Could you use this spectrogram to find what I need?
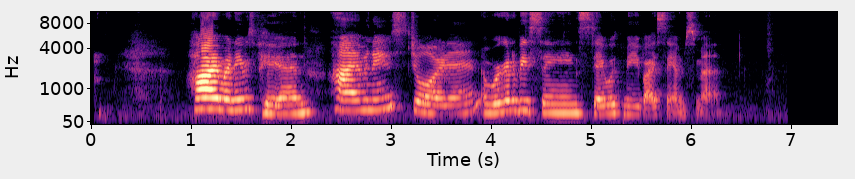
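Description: Two young women sing together close to a microphone.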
